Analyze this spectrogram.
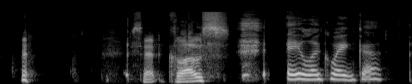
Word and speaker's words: Cuenca: And today, and I'm going to try to get the name correctly pronounced. That's always a challenge. But a friend who I've known for a while, Eyla Cuenca. Is that close? Eyla Cuenca.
